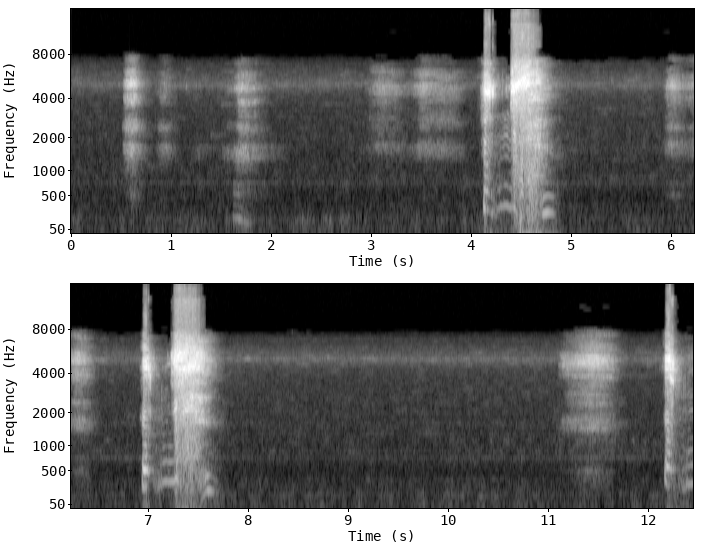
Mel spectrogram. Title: Giving Back (A few sneezes for you)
